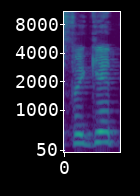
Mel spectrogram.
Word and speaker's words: forget: Notice how the last syllable is stressed, forget. get is stressed. What does forget mean? I don't remember. Anyway, since the last syllable is stressed, forget, and not the first syllable, we double the final T before adding ing.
